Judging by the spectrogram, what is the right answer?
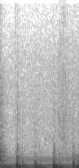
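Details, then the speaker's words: Small BMW, suspension, shock rocked by hand with camera near the strut top: dull clunk about every third of a second in time with each push, clearly bumping at the top of the shock; worn strut top mount bearing. "There's something clearly bumping there and it's so clear that I can show it to you on camera from here."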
